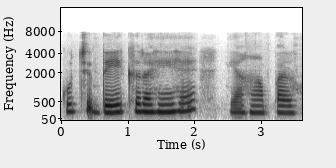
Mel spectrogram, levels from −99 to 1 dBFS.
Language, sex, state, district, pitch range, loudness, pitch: Hindi, female, Madhya Pradesh, Bhopal, 190-215 Hz, -15 LUFS, 205 Hz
